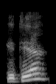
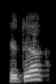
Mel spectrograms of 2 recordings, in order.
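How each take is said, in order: The two takes are said the same way.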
